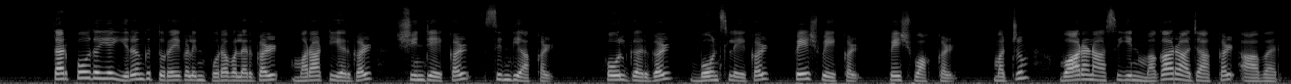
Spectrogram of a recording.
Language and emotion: Tamil, neutral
